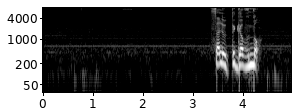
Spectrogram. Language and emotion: Russian, angry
